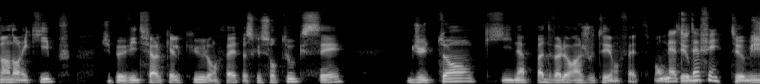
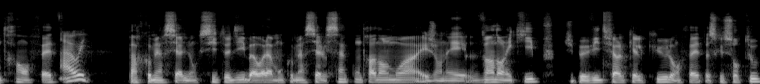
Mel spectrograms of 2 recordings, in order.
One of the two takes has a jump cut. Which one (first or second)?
second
